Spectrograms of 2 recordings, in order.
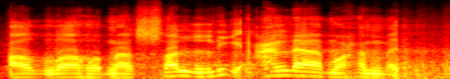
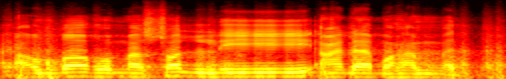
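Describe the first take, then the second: First: The last vowel of sholli is short. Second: The last vowel of sholli is drawn out. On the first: The speaker calls it right. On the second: The speaker calls it wrong. "Jangan dibaca ... membaca sholli panjang"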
